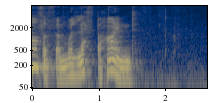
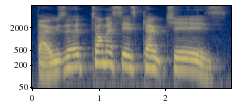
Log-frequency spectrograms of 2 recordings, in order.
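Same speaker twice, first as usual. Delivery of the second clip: slow, louder alarmed cry; 7 semitones higher, 5 dB louder, much slower than usual. Acted. Oliver seeing Emily with Thomas's coaches, slow alarmed cry. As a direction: call out in shocked surprise. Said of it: "he cried".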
